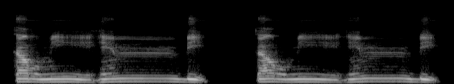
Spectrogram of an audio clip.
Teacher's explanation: So there's a meme sakina followed by a ba. So we close our lips on the meme, hold the sound, the ghunna, and then open on the ba.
